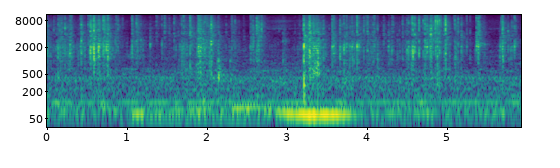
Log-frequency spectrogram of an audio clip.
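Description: Small clear plastic bag of foam beads crinkling irregularly as fingers handle and squeeze it to get it open.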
